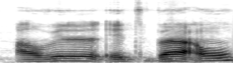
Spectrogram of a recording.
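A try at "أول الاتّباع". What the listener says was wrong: Ini salah ya, harusnya awil ittiba. Ditasydid taknya kemudian diginikan. Itu salah, bukan itba. Awil ittiba.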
